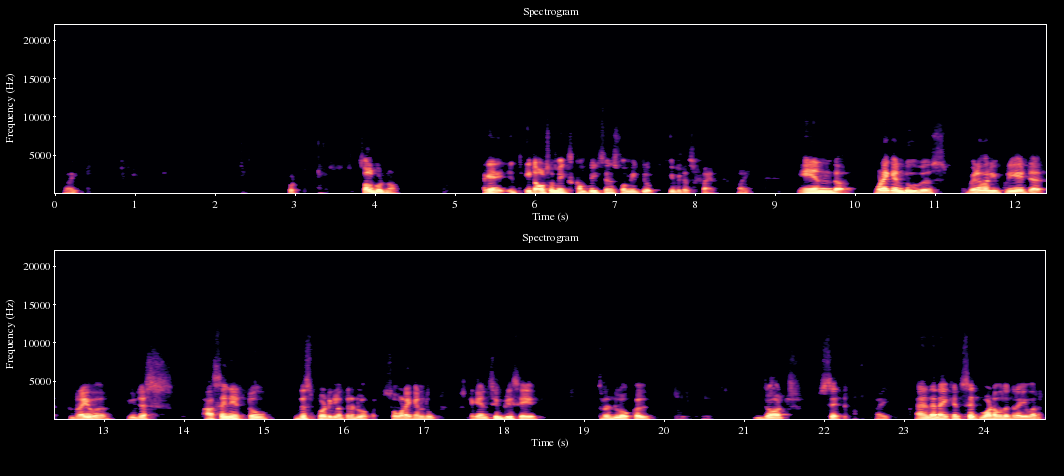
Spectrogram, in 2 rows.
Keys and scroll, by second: 2.3 Return, 20.7 Return.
